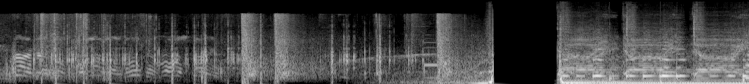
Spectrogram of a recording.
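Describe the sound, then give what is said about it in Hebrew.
Gunfire at a police square in Hadera: many rapid, sharp cracks in dense, irregular bursts for about five seconds, then a brief silence before a loud, sustained, dense stretch of sound. “אני מדבר מכיכר המשטרה בחדרה, יש פה יריות. יריות”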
